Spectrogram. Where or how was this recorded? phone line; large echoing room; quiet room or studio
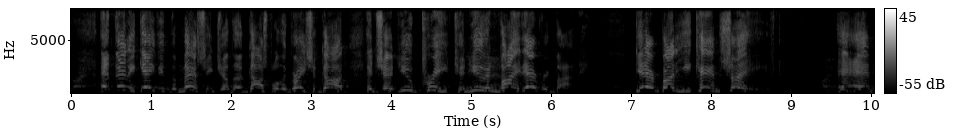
large echoing room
